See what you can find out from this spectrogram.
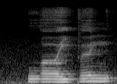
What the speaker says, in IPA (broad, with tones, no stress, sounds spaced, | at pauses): w ɔː˨ j p ɵ˧ n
